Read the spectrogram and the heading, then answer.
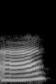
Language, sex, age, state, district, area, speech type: Maithili, female, 45-60, Bihar, Madhepura, rural, conversation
